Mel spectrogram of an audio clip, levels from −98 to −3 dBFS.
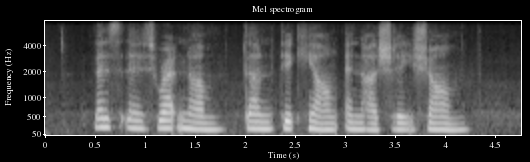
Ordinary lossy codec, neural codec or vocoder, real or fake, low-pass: none; codec, 16 kHz in and 24 kHz out, 0.6 kbps, FocalCodec, streaming, 2048 codes; fake; 7.2 kHz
